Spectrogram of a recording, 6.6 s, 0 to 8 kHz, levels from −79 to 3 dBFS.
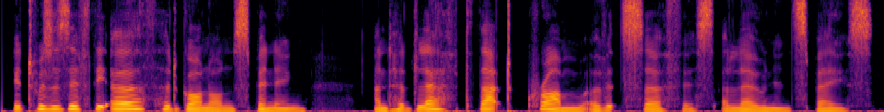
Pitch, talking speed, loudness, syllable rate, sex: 180 Hz, 190 wpm, -17 LUFS, 4.7 syllables/s, female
